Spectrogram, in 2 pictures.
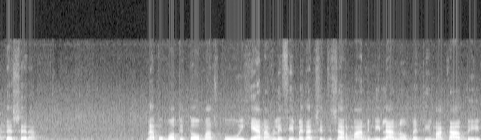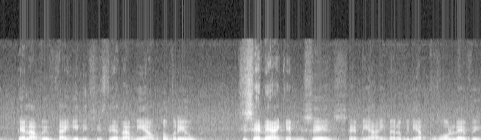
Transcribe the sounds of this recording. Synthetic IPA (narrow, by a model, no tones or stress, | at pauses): t̪e̞se̞ɾɐ̰ | nɐpumeo̞t̪it̪o̞mɐt͡spuiçe̞ɐnɐvliθime̞t̪ɐksit̪isɐɾmɐnimilɐno̞me̞t̪imɐkɐbit̪e̞lɐviθɐʝinist̪ist̪ɾiɐnd̪ɐmiɐo̞kt̪o̞vɾiu | st̪ise̞ne̞ɐce̞misise̞miɐime̞ɾo̞miniɐpuvo̞le̞vi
